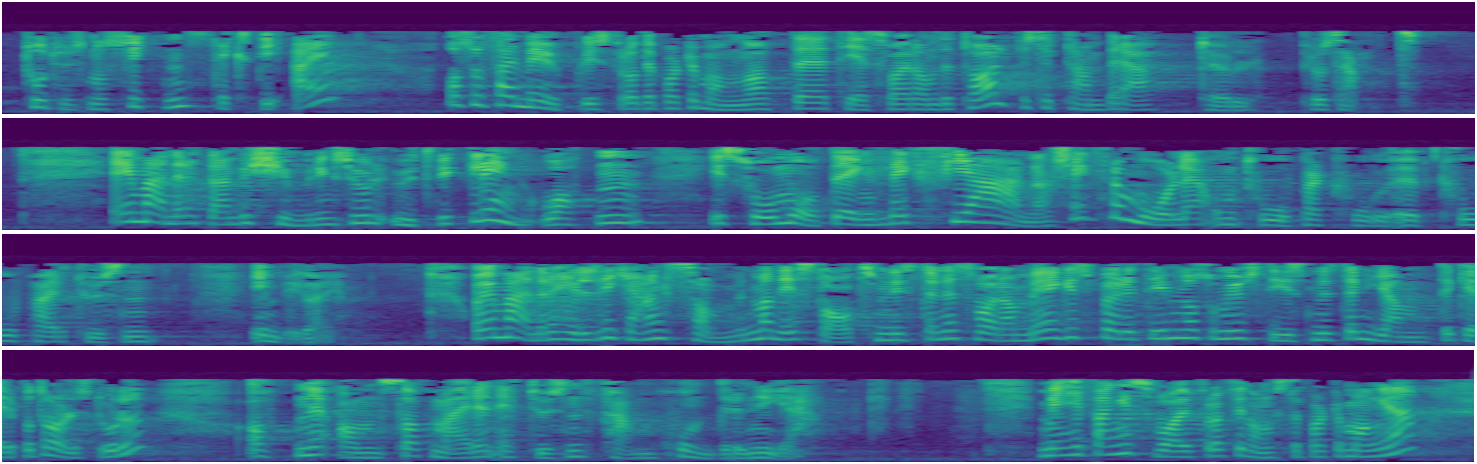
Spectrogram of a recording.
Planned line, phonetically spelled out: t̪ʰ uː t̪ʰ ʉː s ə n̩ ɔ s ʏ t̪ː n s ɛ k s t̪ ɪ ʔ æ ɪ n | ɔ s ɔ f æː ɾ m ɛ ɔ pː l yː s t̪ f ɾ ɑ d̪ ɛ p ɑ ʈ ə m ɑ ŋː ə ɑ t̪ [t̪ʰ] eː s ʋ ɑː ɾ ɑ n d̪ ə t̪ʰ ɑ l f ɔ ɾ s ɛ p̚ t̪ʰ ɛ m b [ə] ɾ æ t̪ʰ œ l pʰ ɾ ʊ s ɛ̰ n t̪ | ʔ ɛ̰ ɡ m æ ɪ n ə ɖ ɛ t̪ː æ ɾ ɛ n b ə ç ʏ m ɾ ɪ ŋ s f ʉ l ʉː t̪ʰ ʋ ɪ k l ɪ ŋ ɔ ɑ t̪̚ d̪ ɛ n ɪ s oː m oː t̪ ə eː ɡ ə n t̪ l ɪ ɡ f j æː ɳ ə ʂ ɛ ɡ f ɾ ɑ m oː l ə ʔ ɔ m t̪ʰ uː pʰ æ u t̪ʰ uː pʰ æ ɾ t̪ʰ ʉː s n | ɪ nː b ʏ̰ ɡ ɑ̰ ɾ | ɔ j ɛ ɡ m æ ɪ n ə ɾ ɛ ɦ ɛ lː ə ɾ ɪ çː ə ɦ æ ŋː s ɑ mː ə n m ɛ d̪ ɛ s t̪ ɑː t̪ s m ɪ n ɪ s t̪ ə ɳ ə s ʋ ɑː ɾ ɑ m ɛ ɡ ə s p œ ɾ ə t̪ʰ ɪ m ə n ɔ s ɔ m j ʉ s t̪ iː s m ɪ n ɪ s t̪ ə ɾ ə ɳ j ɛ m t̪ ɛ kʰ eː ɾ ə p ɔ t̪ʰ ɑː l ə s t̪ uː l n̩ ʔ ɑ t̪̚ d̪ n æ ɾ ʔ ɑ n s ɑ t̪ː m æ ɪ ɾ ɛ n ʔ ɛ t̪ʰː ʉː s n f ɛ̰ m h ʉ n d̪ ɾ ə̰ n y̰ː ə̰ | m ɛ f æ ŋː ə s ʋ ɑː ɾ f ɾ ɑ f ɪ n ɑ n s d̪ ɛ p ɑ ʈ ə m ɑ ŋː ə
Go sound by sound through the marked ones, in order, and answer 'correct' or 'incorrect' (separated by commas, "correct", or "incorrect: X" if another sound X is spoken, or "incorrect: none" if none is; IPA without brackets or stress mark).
correct, correct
